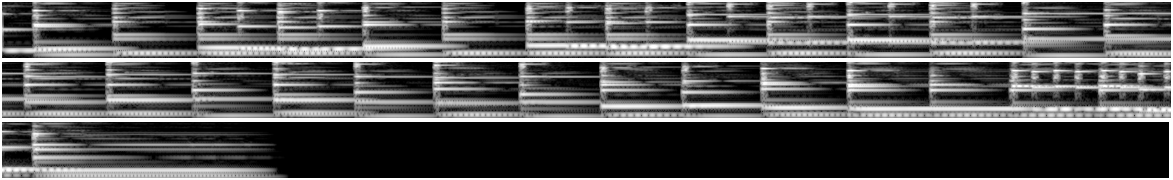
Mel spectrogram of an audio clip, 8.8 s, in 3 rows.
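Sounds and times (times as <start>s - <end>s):
vibraphone: 0.0s - 6.6s.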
